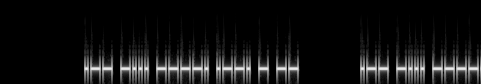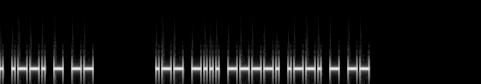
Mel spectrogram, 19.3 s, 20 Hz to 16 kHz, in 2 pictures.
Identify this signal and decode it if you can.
Morse code, heard as a keyed tone, about 20 wpm, 700 Hz. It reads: WB9PTM WB9PTM WB9PTM
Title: USA Call Signs - 6 Characters - Repeated 3x - 20wpm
